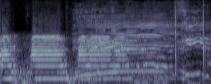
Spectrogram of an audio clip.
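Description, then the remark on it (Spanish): A truck horn blares loud in one long, sustained, brassy blast that runs almost the whole time, with a brief dip near the start and busy background noise underneath. “Mira la bocina. Ese camión suena grande, dale, tócame la bocina.”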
